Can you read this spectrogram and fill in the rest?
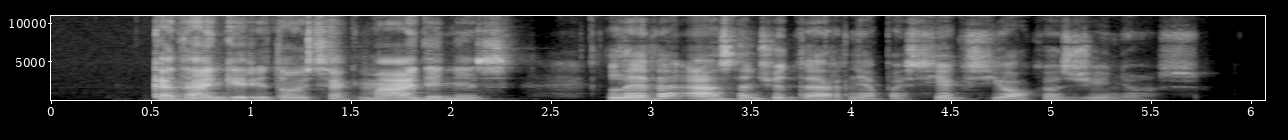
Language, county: Lithuanian, Vilnius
